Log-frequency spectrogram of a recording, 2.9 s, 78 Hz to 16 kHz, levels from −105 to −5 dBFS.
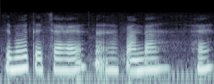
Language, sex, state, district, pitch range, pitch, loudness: Hindi, female, Chhattisgarh, Balrampur, 195-210 Hz, 200 Hz, -20 LUFS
